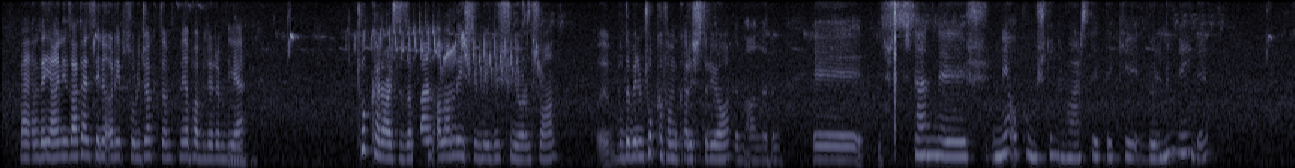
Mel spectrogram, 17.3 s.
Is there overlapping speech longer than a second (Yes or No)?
No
